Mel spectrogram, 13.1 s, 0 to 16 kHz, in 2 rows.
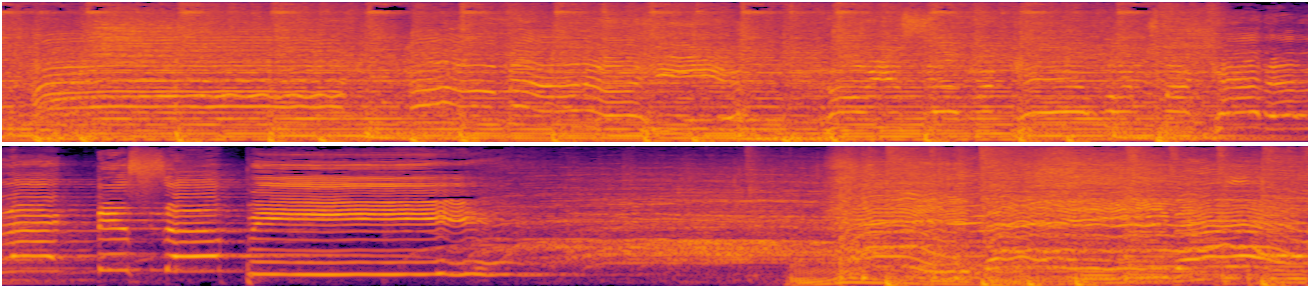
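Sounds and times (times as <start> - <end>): live pop-rock band: 0.0 - 6.6, 10.5 - 13.0
lead vocals: 0.0 - 9.4, 10.4 - 13.0.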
